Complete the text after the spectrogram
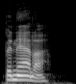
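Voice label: "banana", American English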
